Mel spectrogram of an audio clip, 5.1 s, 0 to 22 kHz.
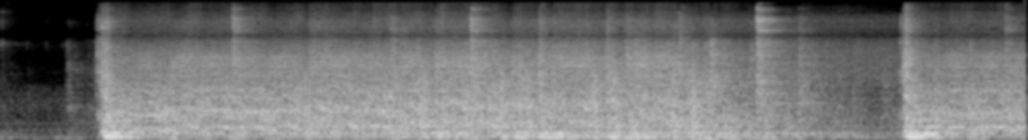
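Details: Vintage diesel tractor (the "77") that wouldn't start after sitting two days despite a fully charged battery and jump pack; tank found with zero fuel, diesel added and lift pump primed. Silence, then it catches at once and settles into a steady, even run.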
